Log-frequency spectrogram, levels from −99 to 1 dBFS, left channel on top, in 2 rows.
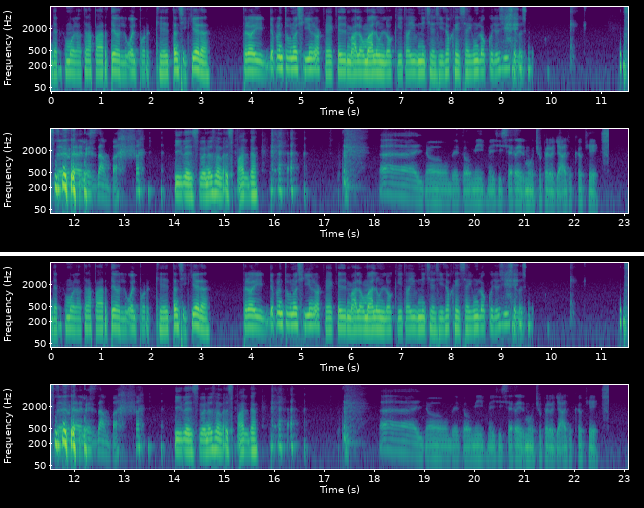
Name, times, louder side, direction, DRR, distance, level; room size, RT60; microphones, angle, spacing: voice 1, 0.0-3.2 3.8-9.4 11.4-12.0 14.0-15.7, left 1 dB, 25° left, 0.9 m, -28 dB
voice 2, 9.1-9.6 10.4-10.5 11.6-13.6 15.9-16.7 17.4-17.8 18.1-22.7, left 2 dB, 50° left, 2.6 m, -43 dB
head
